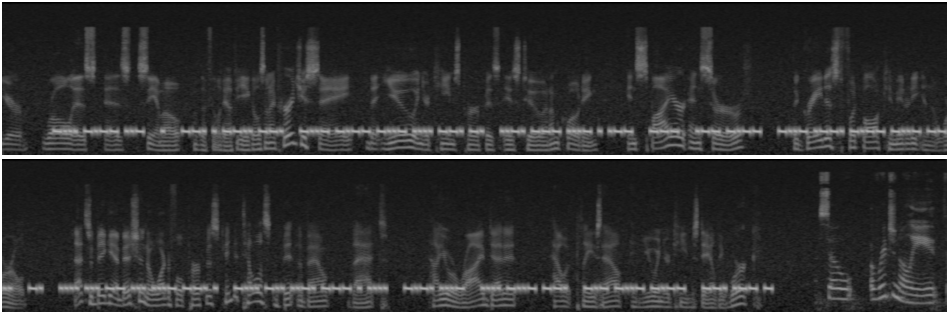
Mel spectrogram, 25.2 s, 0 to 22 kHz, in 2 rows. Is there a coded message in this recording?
Yes: Morse code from 0.6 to 22.9 s, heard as a keyed tone, machine-sent, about 35 wpm, 500 Hz, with speech in English. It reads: BYU E GEZG XYXHGN FOVEW O WY XPYXZ N HSMSVGE BDFOEH CV HXG KXY GWT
